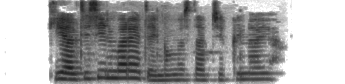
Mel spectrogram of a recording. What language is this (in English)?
Kalenjin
